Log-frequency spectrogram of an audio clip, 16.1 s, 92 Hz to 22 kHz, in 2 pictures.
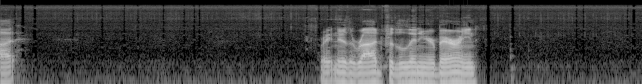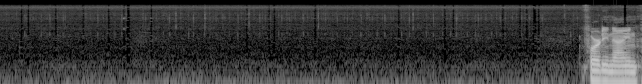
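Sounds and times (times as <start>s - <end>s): low hum: 0.0s - 16.0s
faint tick: 2.4s - 4.0s, 6.1s - 15.4s.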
